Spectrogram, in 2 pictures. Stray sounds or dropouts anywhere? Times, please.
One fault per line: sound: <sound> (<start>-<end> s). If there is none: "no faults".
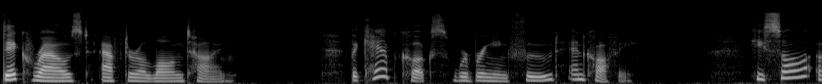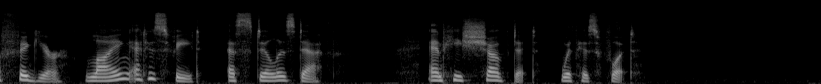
no faults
